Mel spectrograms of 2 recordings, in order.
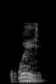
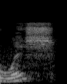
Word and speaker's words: which: Which et non wish, c'est rich, rich, rich.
